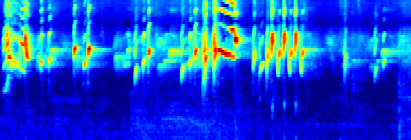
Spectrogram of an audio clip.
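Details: Male European goldfinch kept in a cage, singing powerfully to push a female toward mating: quick bright twittering notes, liquid chirps and a dense burst of trilled notes mid-phrase, then scattered soft tweets.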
